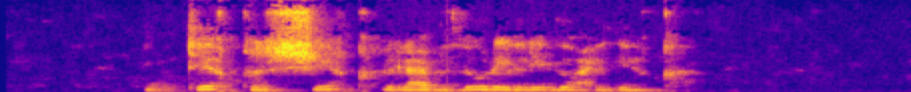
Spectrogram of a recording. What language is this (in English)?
Kabyle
